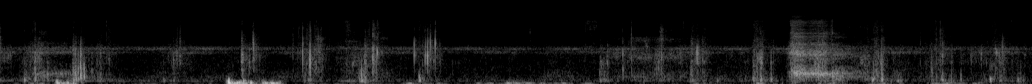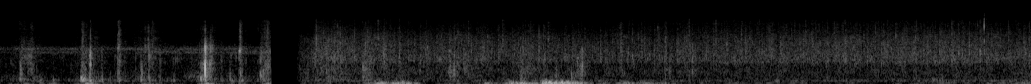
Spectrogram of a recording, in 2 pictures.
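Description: Footsteps on dirt and gravel, with plastic tarp sheeting rustling and crinkling as it brushes past, over a faint steady high tone. About two-thirds of the way in the sound breaks off and gives way to a steady hiss of light rain.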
